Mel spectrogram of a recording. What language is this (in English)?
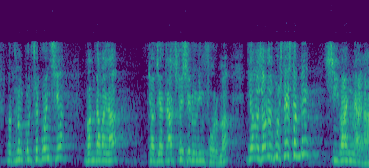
Catalan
